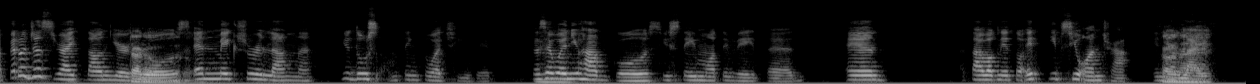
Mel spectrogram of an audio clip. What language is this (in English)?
Filipino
